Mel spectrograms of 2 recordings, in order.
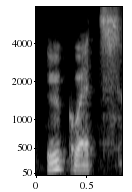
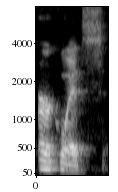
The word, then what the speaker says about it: Urkwitz: I I butchered his name a bunch too until he corrected me. It's Urkwitz.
